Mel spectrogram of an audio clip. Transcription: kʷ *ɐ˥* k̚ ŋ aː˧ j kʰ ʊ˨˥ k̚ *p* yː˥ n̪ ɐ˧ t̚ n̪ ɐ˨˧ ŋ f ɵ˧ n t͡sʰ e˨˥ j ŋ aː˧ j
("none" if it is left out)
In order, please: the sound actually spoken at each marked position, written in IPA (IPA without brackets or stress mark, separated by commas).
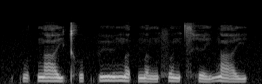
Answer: ɐ˨˥, p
